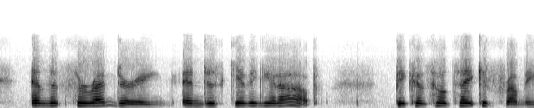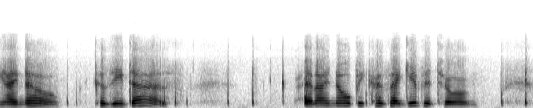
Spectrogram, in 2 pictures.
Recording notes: ACIM Daily Conference Call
